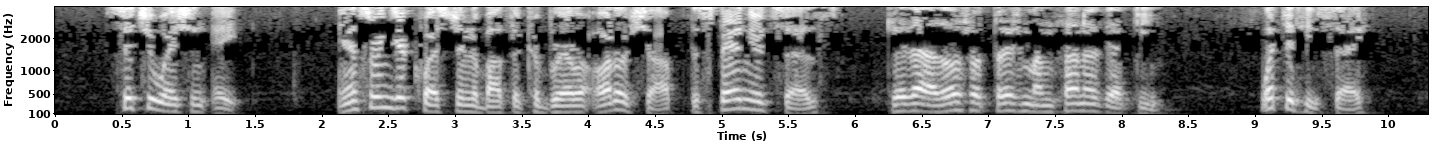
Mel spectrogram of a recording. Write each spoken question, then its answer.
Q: What did he say?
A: He said, It's two or three blocks from here.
